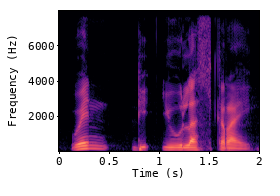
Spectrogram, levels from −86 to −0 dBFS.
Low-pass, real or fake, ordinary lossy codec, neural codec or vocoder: none; real; none; none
